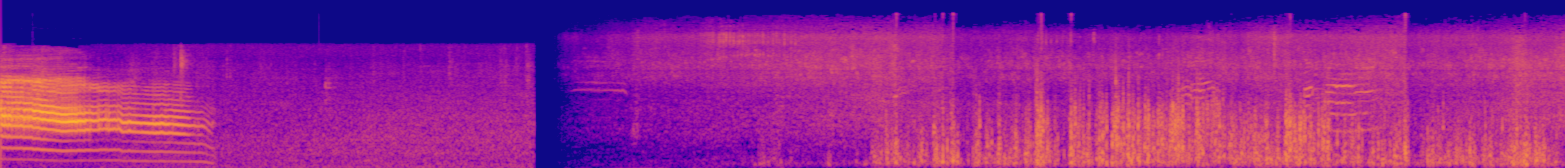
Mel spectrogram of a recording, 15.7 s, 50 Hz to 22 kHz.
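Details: Domestic cat begging for food, recorded with a Nikon COOLPIX B700: one loud, long, drawn-out harmonic meow over the first two seconds, then a quiet stretch and a brief silence, followed by steady rustling and handling noise.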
